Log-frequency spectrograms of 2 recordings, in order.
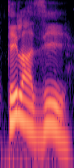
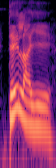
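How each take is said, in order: First: The last word begins with a z sound. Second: The last word begins with a y sound. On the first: This is the southern way. "people in the south in Saigon, Ho Chi Minh City, will say" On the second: This is the standard northern way. "you're supposed to say"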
